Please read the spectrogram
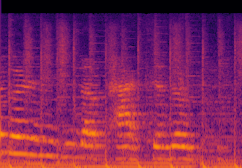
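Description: A toddler's high, sing-song voice asking a question, over background music with a steady beat.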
